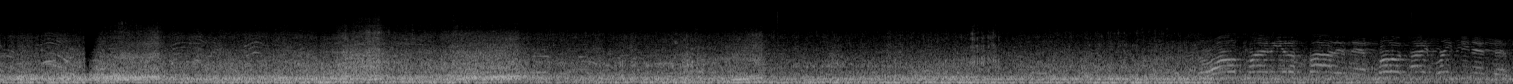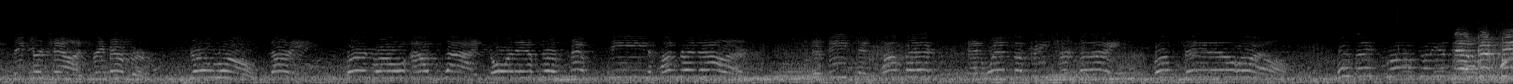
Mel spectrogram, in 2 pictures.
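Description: A pack of winged sprint car engines running on the track, a steady rumble at first. From about midway they turn into repeated short throttle blips that rise and fall in pitch as the cars roll around together.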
